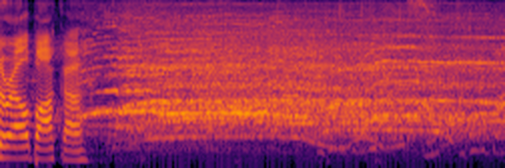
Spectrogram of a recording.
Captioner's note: audience cheers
